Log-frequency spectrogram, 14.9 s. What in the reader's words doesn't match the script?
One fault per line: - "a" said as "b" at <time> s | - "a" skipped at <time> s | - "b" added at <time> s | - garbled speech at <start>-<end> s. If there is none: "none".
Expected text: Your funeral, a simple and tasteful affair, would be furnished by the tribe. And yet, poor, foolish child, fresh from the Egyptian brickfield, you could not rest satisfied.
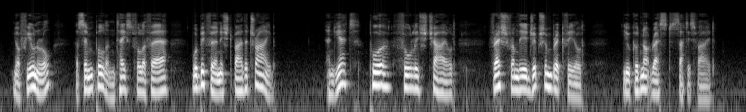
none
